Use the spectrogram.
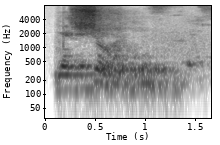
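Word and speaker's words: ישוע: el nombre Jesús pero sabe cómo lo pronunciaron en en hebreo yeshua Qué significa yahvé salvador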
